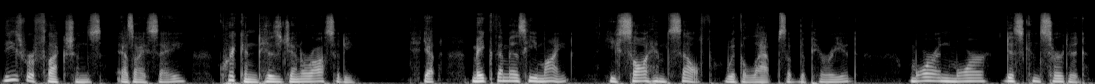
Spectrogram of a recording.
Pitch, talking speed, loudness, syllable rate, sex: 130 Hz, 150 wpm, -21 LUFS, 5.0 syllables/s, male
